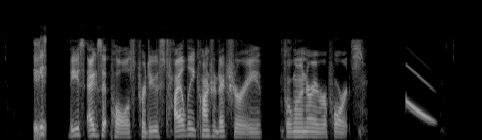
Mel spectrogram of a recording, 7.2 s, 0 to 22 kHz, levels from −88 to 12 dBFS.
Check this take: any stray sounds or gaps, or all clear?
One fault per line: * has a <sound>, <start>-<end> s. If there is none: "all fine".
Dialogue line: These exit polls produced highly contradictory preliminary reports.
* has a laugh, 0.5-0.7 s
* has a chirp, 6.1-6.6 s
